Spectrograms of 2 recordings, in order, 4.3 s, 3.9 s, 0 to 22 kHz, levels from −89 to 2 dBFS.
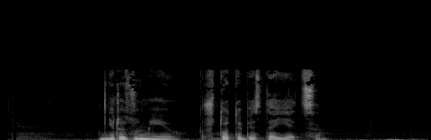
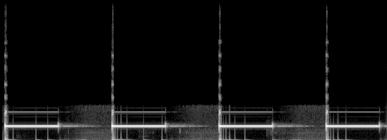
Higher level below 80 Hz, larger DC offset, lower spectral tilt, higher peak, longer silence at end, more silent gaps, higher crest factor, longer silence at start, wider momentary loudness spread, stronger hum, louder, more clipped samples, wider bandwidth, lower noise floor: second, -66 dBFS vs -36 dBFS; neither; first, -5 dB/octave vs -2.5 dB/octave; second, -24 dBFS vs 0 dBFS; about the same, 0.15 s vs 0.05 s; neither; about the same, 18 dB vs 14 dB; first, 1 s vs 0.05 s; first, 13 LU vs 7 LU; neither; second, -41 LUFS vs -11 LUFS; second, under 0.1% vs 0.1%; about the same, 11.5 kHz vs 11 kHz; first, -74 dBFS vs -44 dBFS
